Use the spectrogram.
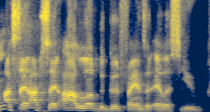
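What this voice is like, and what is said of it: Imitates another person's put-on accent. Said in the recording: “How do we feel about Brian Kelly's new accent? ... Brian Kelly just auditioning for Knives Out 2”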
